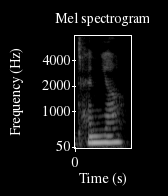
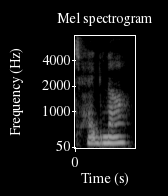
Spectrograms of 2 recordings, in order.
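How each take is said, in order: First: No g sound; the middle sounds like ny. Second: A hard g sound is heard before the n. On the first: It is said the way most people say it. "I hear a lot of people say Tenya" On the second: It is read the way it is spelled. "It looks like Tegna"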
